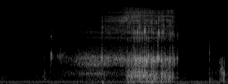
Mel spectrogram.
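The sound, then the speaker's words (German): Someone bites into a milk chocolate Santa Claus figure, a single short, crunchy snapping burst, fairly faint, with quiet before and after. “Jetzt geht es meinem Schokoladen-Nikolaus an den Kragen. Mmh, Vollmilch.”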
